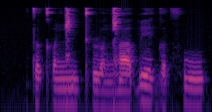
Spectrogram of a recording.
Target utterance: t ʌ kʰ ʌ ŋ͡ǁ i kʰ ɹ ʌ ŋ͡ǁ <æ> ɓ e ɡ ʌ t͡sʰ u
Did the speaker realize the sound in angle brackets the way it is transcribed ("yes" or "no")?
no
